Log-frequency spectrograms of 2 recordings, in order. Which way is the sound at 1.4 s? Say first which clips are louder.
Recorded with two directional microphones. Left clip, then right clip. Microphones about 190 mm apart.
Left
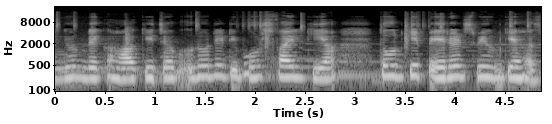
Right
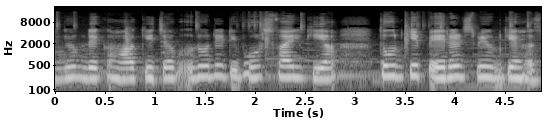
Right 1 dB; centre (ahead or behind).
